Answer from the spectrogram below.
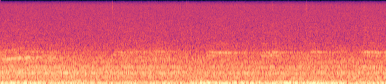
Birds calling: Canada Goose (Branta canadensis)

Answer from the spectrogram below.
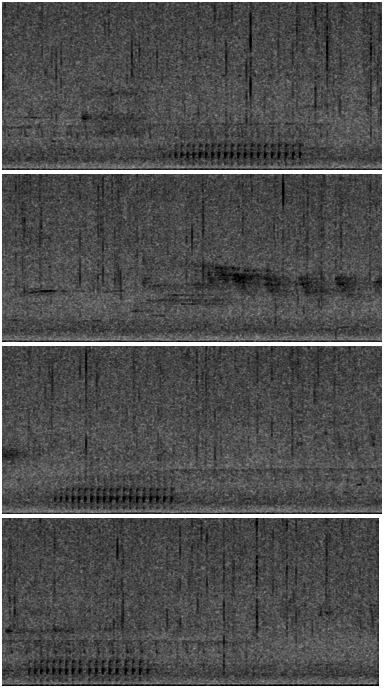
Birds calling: Downy Woodpecker (Dryobates pubescens), Red-winged Blackbird (Agelaius phoeniceus), Northern Flicker (Colaptes auratus)

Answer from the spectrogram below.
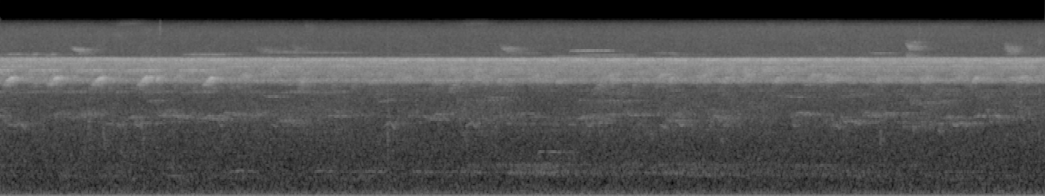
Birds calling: Gilded Barbet (Capito auratus), Screaming Piha (Lipaugus vociferans)

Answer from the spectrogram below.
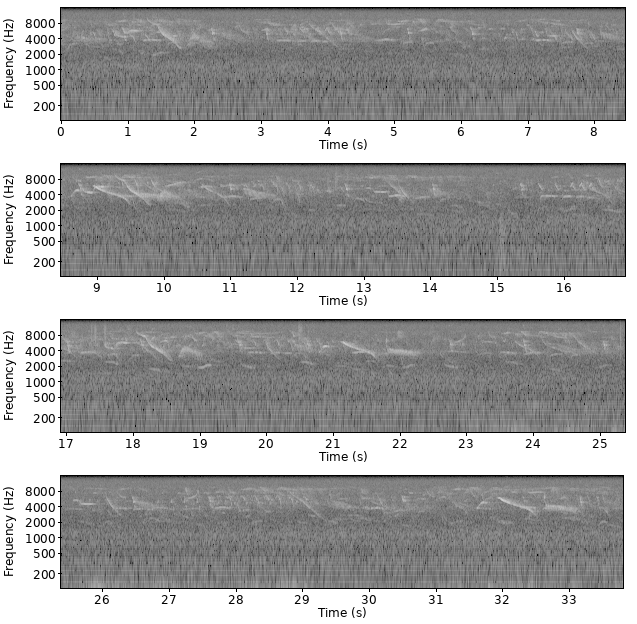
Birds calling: Golden-faced Tyrannulet (Zimmerius chrysops), Rufous-collared Sparrow (Zonotrichia capensis)

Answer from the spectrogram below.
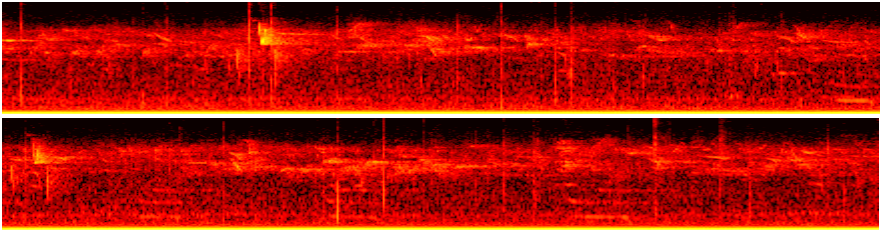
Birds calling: Omao (Myadestes obscurus), Red-billed Leiothrix (Leiothrix lutea)

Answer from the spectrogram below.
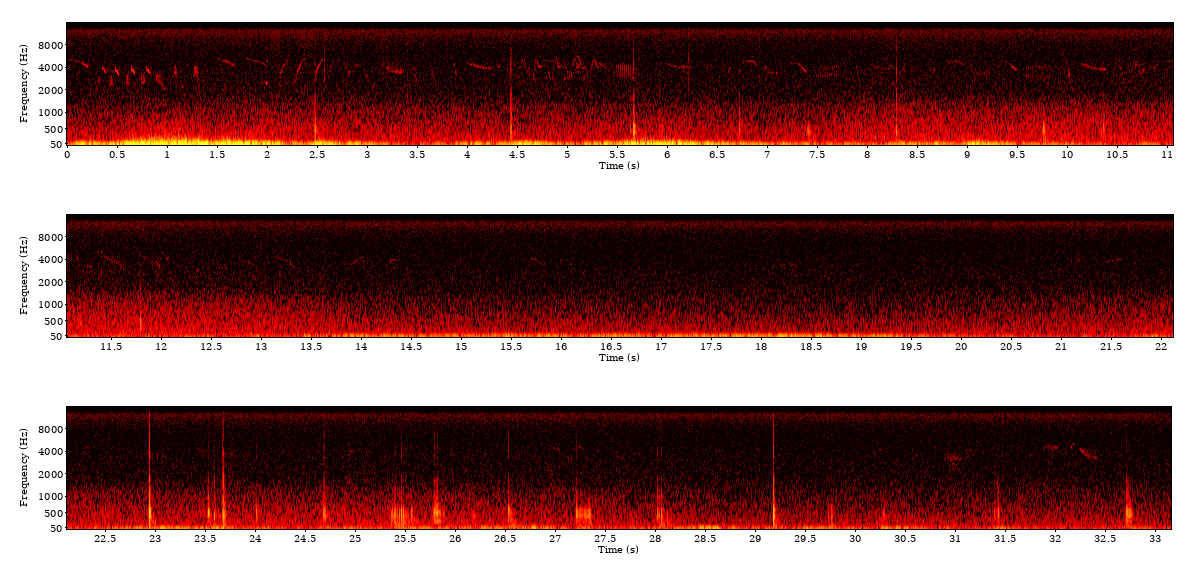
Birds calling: Eurasian Skylark (Alauda arvensis)

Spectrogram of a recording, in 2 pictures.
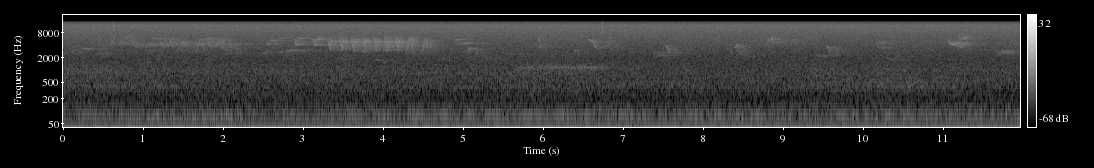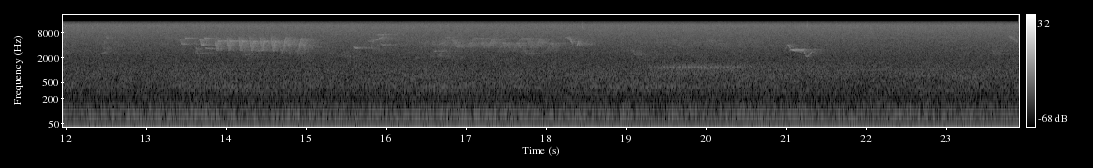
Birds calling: unidentified bird, Northern Waterthrush (Parkesia noveboracensis), Gray Catbird (Dumetella carolinensis), Yellow-throated Vireo (Vireo flavifrons)

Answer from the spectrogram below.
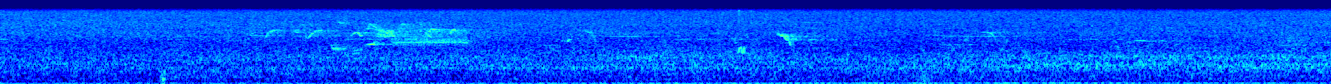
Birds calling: Gray Catbird (Dumetella carolinensis), Red-winged Blackbird (Agelaius phoeniceus), Yellow Warbler (Setophaga petechia)

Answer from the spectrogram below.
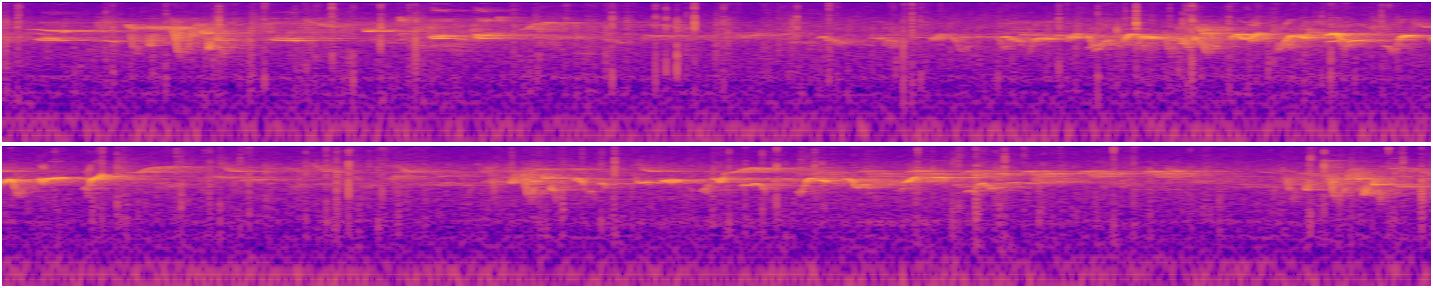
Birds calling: Omao (Myadestes obscurus), Red-billed Leiothrix (Leiothrix lutea), Iiwi (Drepanis coccinea)

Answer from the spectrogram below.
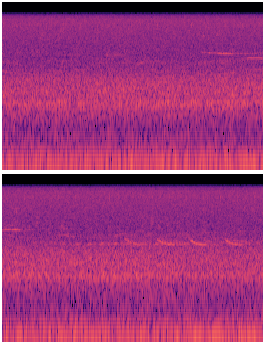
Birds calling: Tufted Titmouse (Baeolophus bicolor), Black-capped Chickadee (Poecile atricapillus), White-breasted Nuthatch (Sitta carolinensis)

